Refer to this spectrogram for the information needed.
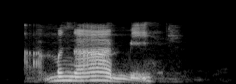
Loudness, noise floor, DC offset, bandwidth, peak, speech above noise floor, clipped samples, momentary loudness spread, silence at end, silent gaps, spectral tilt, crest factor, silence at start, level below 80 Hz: -16 LUFS; -62 dBFS; under 0.1%; 7.8 kHz; -2 dBFS; 45 dB; under 0.1%; 16 LU; 0.6 s; none; -4.5 dB/octave; 18 dB; 0.25 s; -58 dBFS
